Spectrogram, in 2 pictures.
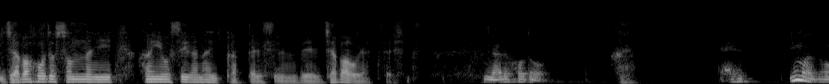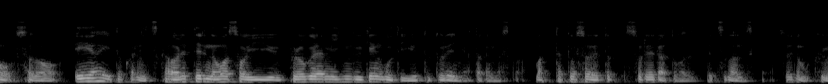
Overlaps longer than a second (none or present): none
